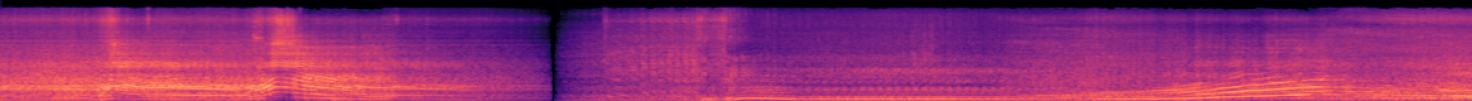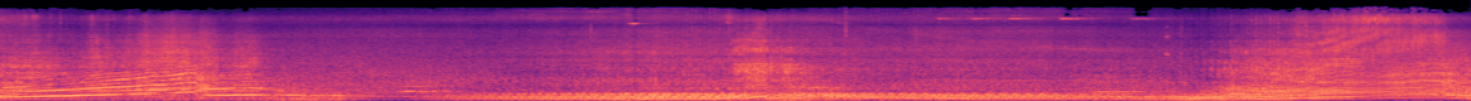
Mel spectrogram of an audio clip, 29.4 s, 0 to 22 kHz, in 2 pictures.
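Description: High-performance car engines revving in a series of separate clips. A Ferrari 599's V12 is blipped twice, then the sound cuts off abruptly. After that a Lamborghini Gallardo's V10 revs up and down several times as it accelerates, and near the end a Mercedes C63 AMG's V8 revs as it pulls away.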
